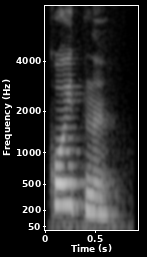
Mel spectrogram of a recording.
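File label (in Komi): "койтны", Komi, female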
